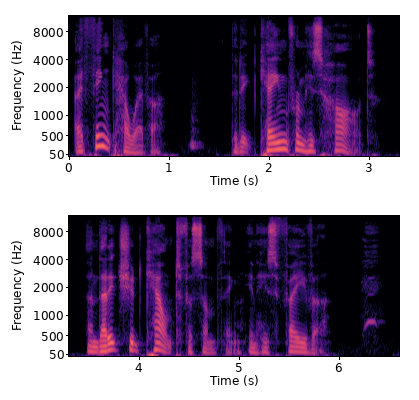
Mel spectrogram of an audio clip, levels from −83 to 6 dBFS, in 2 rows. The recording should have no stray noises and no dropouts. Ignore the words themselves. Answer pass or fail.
fail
